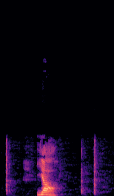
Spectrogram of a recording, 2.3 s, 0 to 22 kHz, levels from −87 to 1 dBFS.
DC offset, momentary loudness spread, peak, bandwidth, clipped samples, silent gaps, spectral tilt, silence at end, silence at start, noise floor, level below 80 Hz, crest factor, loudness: under 0.1%; 23 LU; -2 dBFS; 7.2 kHz; under 0.1%; none; -5 dB/octave; 1.15 s; 0.75 s; -56 dBFS; -74 dBFS; 22 dB; -18 LUFS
